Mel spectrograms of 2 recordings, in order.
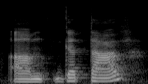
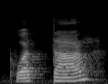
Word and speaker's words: Qatar: Some do it more like a g sound, some more like a qu sound, like the letter Q. And in this particular word, I heard gatar, I heard quatar, gatar, and guatar.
